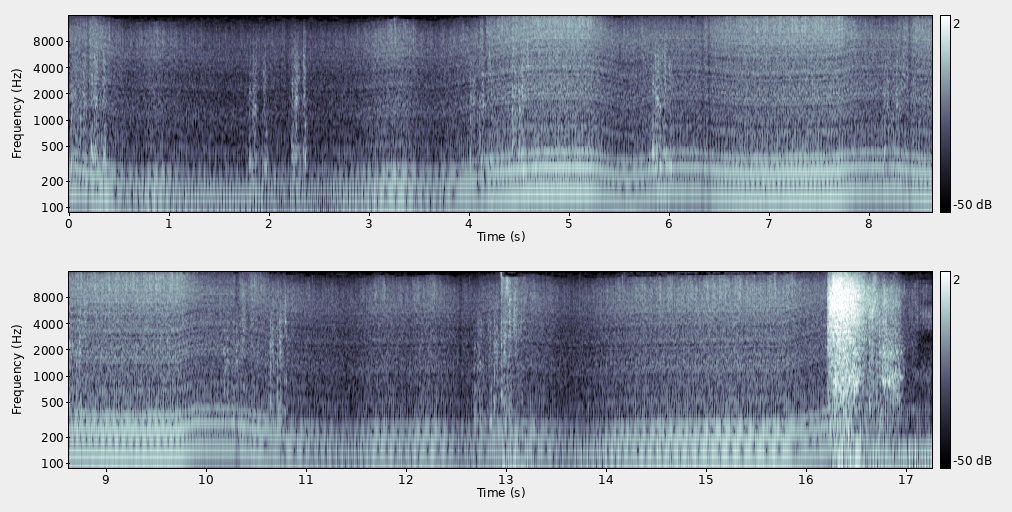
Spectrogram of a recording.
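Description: An off-road vehicle's engine rumbles and revs up and down.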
